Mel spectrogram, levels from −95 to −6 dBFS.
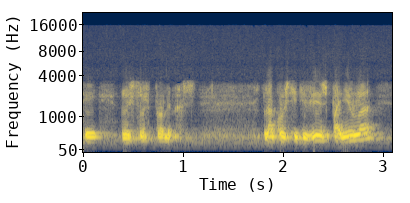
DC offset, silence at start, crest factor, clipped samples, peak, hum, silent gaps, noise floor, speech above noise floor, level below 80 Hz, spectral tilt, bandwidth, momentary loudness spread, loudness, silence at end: under 0.1%; 0 s; 12 dB; under 0.1%; -2 dBFS; none; none; -33 dBFS; 20 dB; -70 dBFS; -5 dB/octave; 14 kHz; 20 LU; -14 LUFS; 0 s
